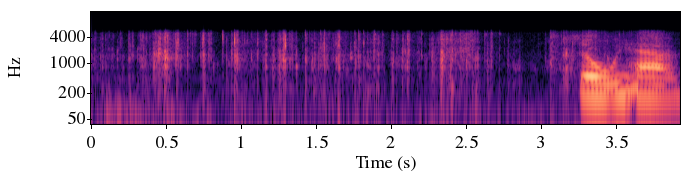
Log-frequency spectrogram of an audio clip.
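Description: A plastic wrapper crinkles and rustles as it is torn open.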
